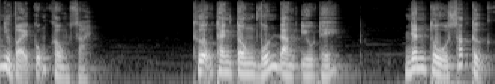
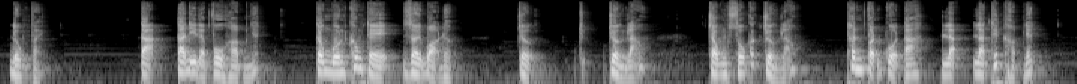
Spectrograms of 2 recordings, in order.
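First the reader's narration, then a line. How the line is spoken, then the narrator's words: Stammering. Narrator (Vietnamese): Ngụy Đa lắp bắp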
